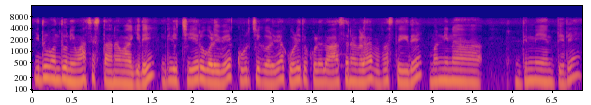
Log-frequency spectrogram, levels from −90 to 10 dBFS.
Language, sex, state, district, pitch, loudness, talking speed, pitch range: Kannada, male, Karnataka, Shimoga, 165 Hz, -27 LUFS, 130 wpm, 155-180 Hz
